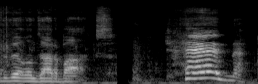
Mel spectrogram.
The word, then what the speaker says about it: Tengen: Tengen, not Tengen. It's an E, not an A, Dad. Pronounce it right, Dad.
